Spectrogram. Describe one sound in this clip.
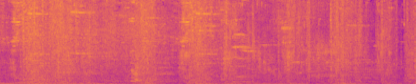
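Magic spells whoosh and crackle during a fight in a video game.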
